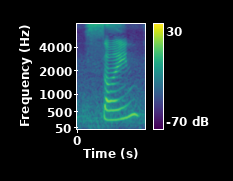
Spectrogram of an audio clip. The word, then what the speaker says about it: sign: Foreign, sign, feign. So in these cases we can see that G is not pronounced when it comes before N in a word.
